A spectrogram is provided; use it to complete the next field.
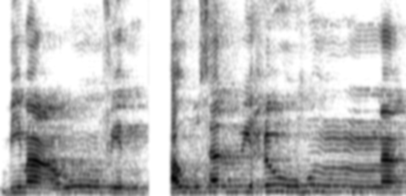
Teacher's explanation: ہا کا ساؤنڈ تھوڑا سا باریک ہوتا ہے، اور یہ حلق کے درمیانی حصے سے نکلتا ہے، یعنی حلق کے مڈل سے نکلتا ہے۔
